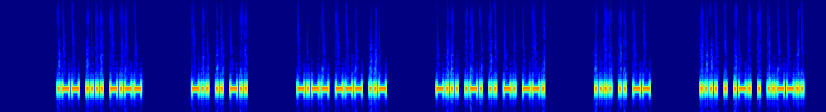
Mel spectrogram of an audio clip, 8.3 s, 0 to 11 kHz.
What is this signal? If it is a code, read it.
Morse code, heard as a keyed tone, about 49 wpm, 700 Hz. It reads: WHY DID YOU BRING HIM HERE?
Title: 3x Word-Spacing - Sentences from Top 500 Words - 50wpm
